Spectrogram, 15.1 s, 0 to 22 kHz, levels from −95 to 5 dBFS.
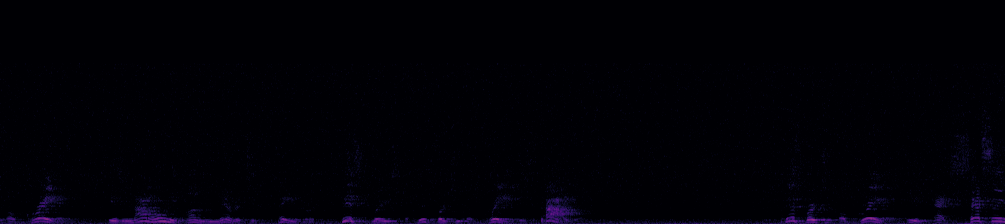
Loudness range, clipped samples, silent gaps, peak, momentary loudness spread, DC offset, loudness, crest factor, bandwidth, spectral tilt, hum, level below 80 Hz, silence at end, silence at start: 2 LU; under 0.1%; none; -52 dBFS; 5 LU; under 0.1%; -67 LUFS; 18 dB; 16 kHz; -4 dB/octave; none; -86 dBFS; 0 s; 0 s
